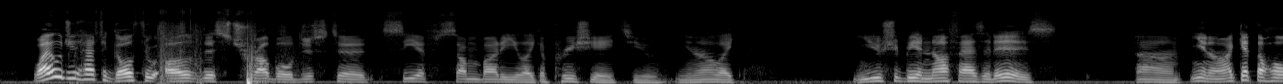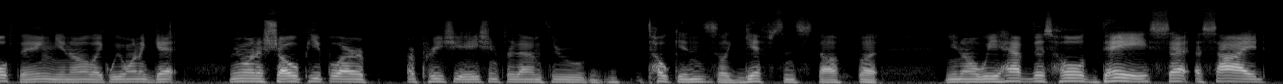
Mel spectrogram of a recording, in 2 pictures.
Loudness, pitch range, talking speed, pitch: -26 LUFS, 105-135 Hz, 160 wpm, 120 Hz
